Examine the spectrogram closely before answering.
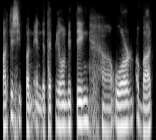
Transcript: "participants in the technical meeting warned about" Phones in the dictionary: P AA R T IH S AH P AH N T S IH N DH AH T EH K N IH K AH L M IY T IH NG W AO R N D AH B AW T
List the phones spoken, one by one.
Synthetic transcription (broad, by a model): P AA R T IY S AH P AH N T IH N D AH T EH K N IH K AH L M IY T IH NG W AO R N AH B AW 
